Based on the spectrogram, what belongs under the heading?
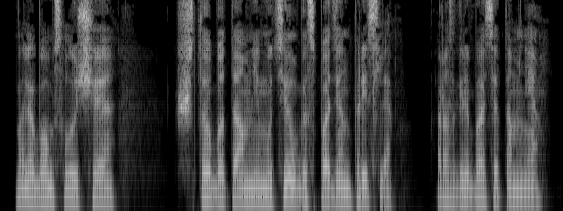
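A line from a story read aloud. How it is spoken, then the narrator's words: Gloomy summary. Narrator (Russian): мрачно резюмировал Мак-Иш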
